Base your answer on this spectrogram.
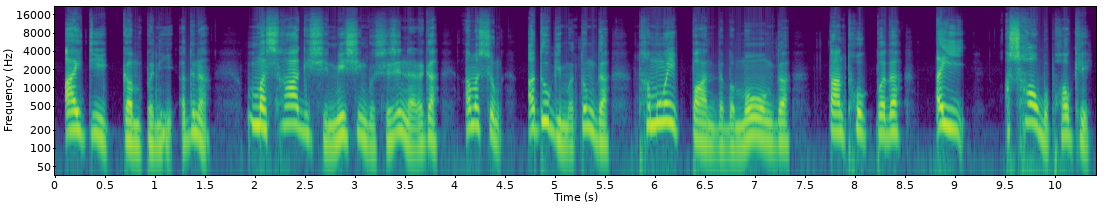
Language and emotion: Manipuri, angry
